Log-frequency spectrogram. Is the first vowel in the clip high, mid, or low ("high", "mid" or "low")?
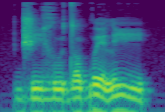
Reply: high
